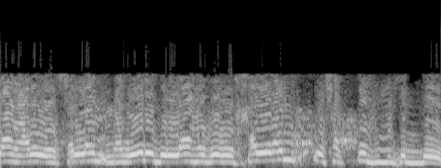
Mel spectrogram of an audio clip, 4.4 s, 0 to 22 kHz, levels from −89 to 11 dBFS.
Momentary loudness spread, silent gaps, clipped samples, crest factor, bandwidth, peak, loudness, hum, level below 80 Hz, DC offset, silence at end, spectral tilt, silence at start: 5 LU; none; under 0.1%; 8 dB; 3.7 kHz; 0 dBFS; -10 LUFS; none; -44 dBFS; under 0.1%; 0 s; -10.5 dB/octave; 0 s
